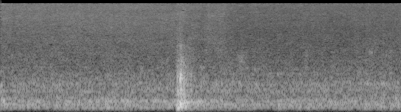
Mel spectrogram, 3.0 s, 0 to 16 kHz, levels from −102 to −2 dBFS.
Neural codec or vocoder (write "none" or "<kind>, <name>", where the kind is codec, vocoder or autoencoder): autoencoder, DAC-VAE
